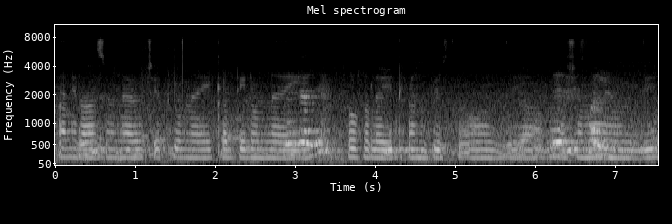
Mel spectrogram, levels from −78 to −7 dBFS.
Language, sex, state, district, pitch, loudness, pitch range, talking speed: Telugu, female, Andhra Pradesh, Anantapur, 190 Hz, -32 LUFS, 185-195 Hz, 85 wpm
